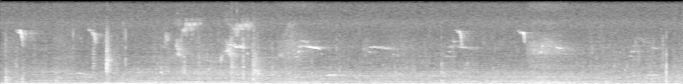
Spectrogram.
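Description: Birds calling: a series of short, high, falling chirps at irregular intervals over a steady low hum.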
